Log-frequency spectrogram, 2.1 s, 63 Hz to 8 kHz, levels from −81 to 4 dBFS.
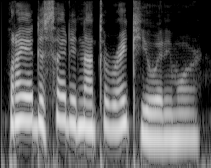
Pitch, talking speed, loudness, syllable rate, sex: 195 Hz, 310 wpm, -14 LUFS, 8.0 syllables/s, male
